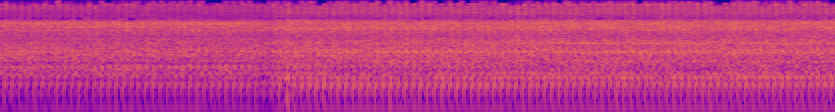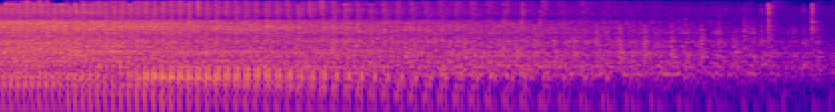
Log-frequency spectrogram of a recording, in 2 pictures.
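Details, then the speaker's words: Toro walk-behind mower, low compression, fuel line reconnected and tank refilled; steady even beat about four per second, clean, spins down smoothly at shutoff; still sounds good, normal running. "At least we know it runs, and it still sounds good even for being low on compression."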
